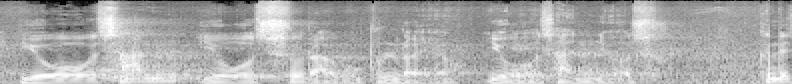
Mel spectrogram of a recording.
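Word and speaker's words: 樂山樂水: 해서 그것은 빼낼 때 요산요수라고 불러요 요산요수 근데 써놓은 걸 보면 낙산낙서라 그래요 그래서이 중국 그 문헌을 모르는 사람들은 낙산악수 잘 읽지 하면은 틀리는 거예요 거기서는 요산 요소라고 읽어야 돼요 같은 글자예요 연설한다는 연설을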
